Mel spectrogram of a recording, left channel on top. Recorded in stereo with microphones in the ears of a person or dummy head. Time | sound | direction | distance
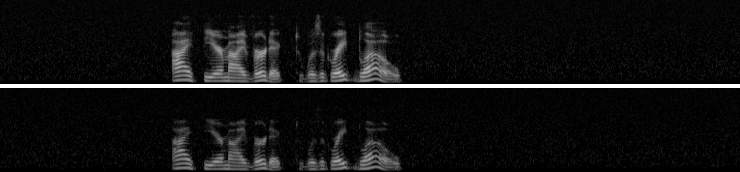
1.7 | a woman speaking | 55° left (ahead or behind) | ?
